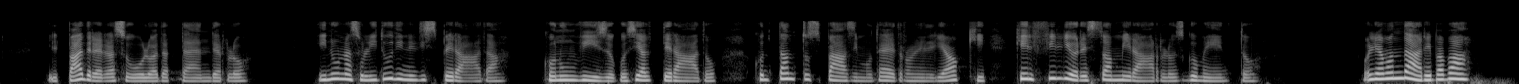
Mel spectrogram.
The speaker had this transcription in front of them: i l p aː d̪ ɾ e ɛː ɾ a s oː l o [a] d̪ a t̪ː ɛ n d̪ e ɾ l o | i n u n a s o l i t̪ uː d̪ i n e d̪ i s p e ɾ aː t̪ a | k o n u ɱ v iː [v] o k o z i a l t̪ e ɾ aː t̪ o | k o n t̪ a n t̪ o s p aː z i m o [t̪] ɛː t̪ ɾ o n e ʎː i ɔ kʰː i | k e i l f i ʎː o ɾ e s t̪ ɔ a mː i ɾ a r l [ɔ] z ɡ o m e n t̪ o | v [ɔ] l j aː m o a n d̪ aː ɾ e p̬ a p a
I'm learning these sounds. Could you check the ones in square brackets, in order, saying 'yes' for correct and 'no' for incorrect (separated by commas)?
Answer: yes, no, yes, no, no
